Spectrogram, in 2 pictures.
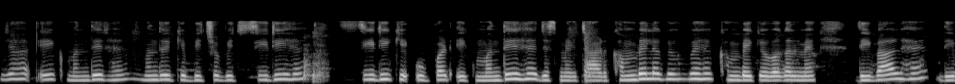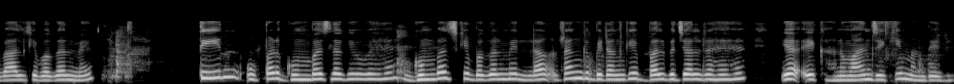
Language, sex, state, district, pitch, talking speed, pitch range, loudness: Hindi, female, Bihar, East Champaran, 225 Hz, 175 wpm, 205-245 Hz, -19 LUFS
